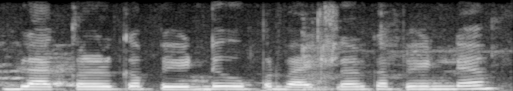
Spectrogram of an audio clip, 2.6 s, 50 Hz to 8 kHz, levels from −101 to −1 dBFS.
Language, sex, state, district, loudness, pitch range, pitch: Hindi, female, Uttar Pradesh, Lucknow, -12 LUFS, 235-250 Hz, 245 Hz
